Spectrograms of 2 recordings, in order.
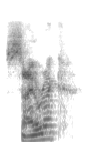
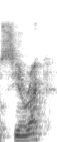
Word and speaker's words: Sirach: it the septuagint uh jesus cyrek or sirach there's many ways to pronounce it and in an introduction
